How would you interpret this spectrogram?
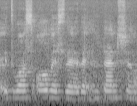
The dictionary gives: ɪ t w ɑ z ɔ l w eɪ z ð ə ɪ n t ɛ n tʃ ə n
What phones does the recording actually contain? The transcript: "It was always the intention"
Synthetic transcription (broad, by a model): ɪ t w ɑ s ɔ l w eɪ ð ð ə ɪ n t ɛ n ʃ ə n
